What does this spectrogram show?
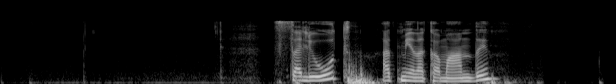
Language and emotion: Russian, positive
